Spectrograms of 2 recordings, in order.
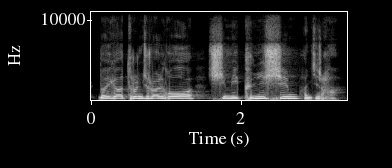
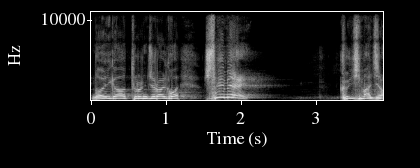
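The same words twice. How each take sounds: First: It is read without strong emphasis on any word. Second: The word 심히 is read with strong emphasis.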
